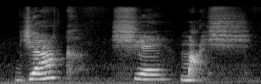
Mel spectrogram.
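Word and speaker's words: Jak się masz: doing in their language in Polish you say Jack Shea mush you say yuck that's a job is yuck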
